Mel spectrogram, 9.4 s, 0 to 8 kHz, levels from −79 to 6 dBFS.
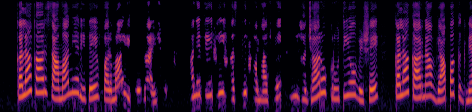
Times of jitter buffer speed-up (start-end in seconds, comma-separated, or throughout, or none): none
